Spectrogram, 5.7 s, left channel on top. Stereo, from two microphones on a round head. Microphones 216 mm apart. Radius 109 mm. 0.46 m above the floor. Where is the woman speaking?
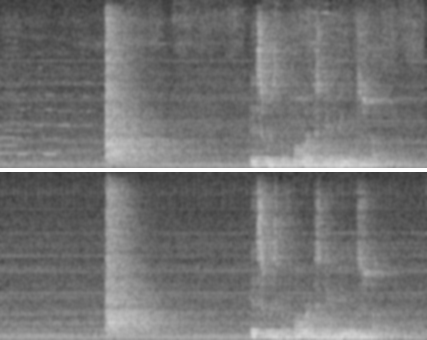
15° left (ahead or behind), 0.9 m.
